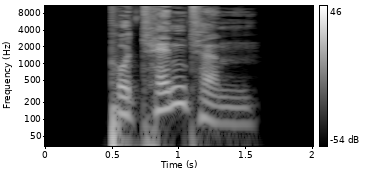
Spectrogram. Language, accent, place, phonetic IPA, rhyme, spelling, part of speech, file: German, Germany, Berlin, [poˈtɛntəm], -ɛntəm, potentem, adjective, De-potentem.ogg
- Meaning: strong dative masculine/neuter singular of potent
